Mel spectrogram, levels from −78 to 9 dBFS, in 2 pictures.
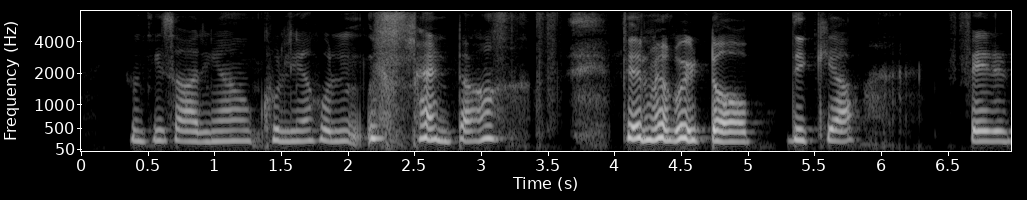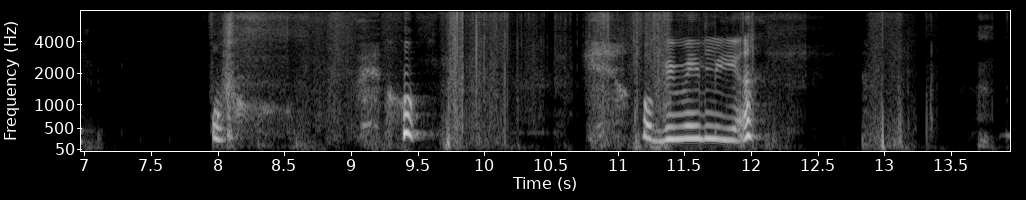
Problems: background conversations at intervals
